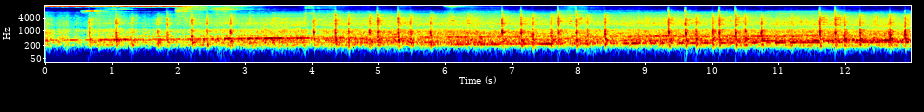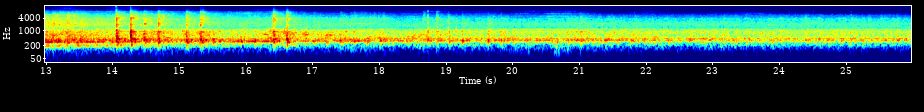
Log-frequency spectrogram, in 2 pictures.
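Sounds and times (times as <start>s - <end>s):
electric train running: 0.0s - 18.1s
train wheels clacking over track: 0.0s - 20.1s.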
